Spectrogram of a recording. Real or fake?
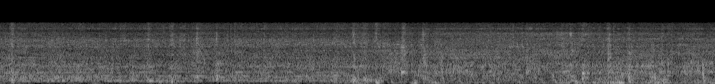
fake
